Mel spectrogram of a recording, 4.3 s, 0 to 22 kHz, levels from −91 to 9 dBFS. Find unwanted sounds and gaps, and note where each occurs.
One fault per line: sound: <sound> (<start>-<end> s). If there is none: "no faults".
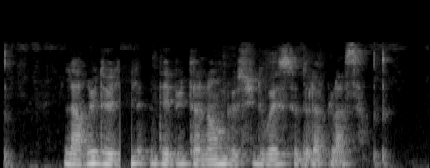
sound: dropout (1.2-1.3 s)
